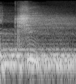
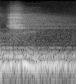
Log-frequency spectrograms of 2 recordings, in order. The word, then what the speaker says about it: chi: get it better the next one is the chi the chi the chi the chi we have what is known as the chi this one is the chi it appears like an x but the greek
